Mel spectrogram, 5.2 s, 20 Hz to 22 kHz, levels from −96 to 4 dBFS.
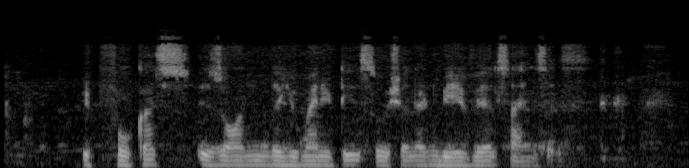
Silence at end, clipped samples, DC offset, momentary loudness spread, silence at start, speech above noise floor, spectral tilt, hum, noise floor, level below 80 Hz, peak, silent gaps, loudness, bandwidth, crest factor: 0.5 s; under 0.1%; under 0.1%; 16 LU; 0.6 s; 31 dB; -4 dB/octave; none; -70 dBFS; -72 dBFS; -22 dBFS; none; -39 LUFS; 9.6 kHz; 18 dB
